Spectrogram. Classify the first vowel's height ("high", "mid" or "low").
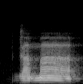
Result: low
